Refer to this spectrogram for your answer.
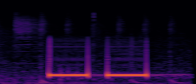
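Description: A phone line ringing on a call to a mail order company: two steady electronic tone bursts, each under half a second, separated by a short gap, clear over faint line hiss, with no one speaking.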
